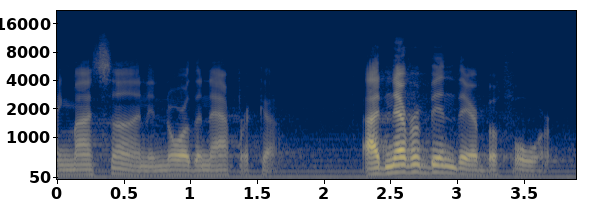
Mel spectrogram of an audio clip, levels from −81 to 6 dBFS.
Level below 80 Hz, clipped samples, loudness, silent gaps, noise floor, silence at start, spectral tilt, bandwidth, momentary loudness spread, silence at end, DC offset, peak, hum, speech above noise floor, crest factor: -50 dBFS; under 0.1%; -27 LUFS; none; -47 dBFS; 0 s; -6 dB/octave; 12 kHz; 14 LU; 0 s; under 0.1%; -6 dBFS; none; 20 dB; 22 dB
